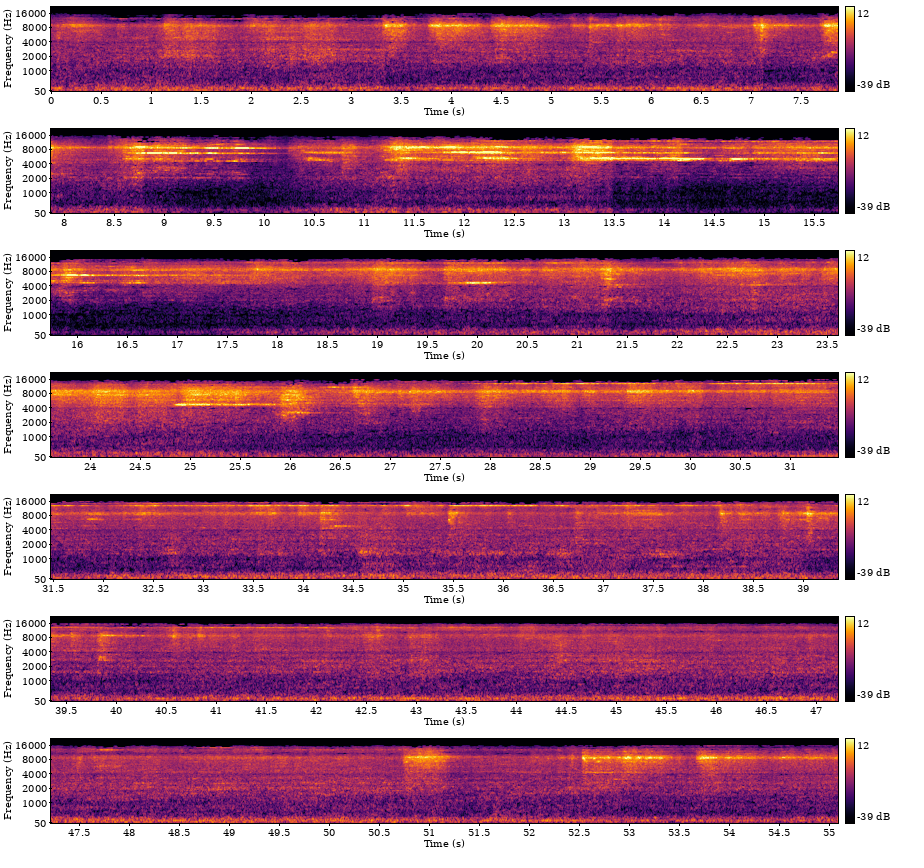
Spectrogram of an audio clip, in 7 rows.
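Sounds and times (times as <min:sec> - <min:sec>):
freight cars rumbling on rails: 0:00.0 - 0:55.0
high-pitched wheel squeal: 0:07.7 - 0:17.8, 0:19.7 - 0:20.5, 0:24.7 - 0:26.9.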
